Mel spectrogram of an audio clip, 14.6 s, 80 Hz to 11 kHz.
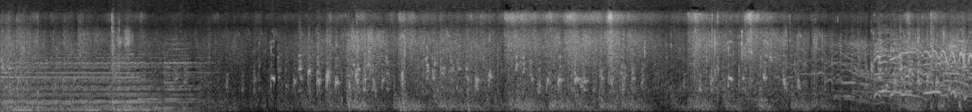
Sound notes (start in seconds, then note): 1.8 crowd cheering and chanting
